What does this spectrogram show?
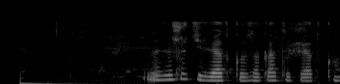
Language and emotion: Russian, neutral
